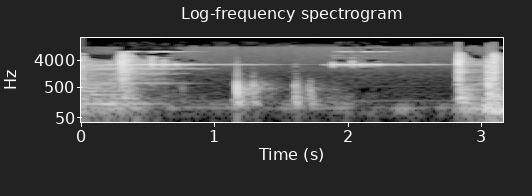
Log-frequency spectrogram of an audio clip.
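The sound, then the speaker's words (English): A pawn shop door in the oldest part of the city is pushed open with a clunk as a small bell rings steadily above it, followed by a few soft knocks and a heavier thud closing things out. “On a sudden impulse, he pushes open the door and goes in.”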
